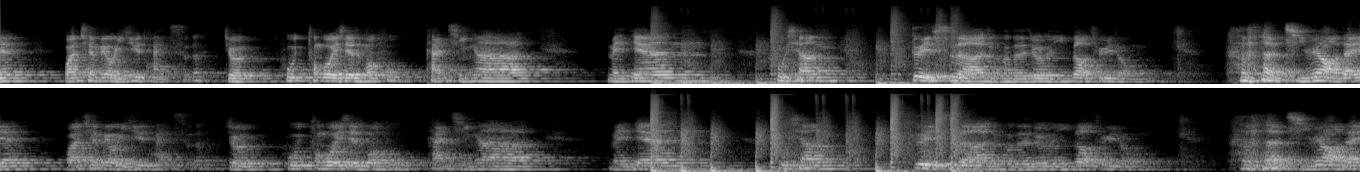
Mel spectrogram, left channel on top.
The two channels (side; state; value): right; quieter; 4.3 dB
